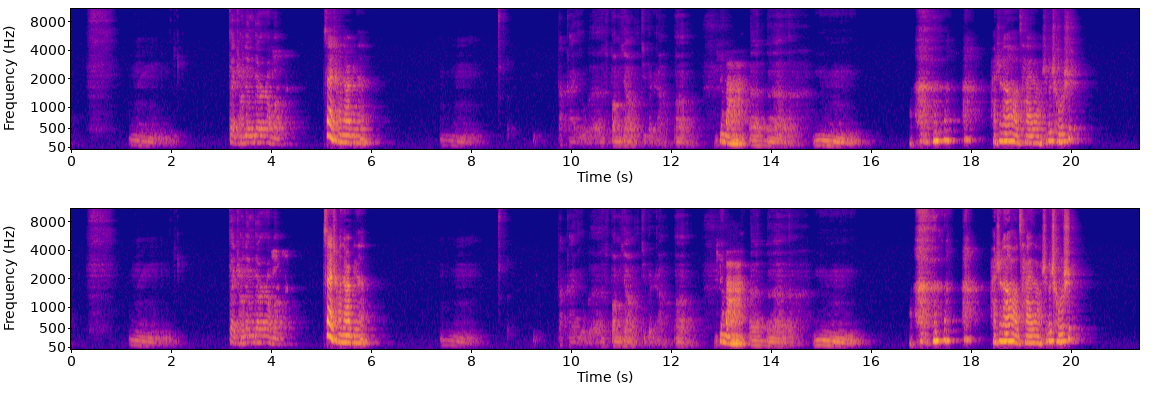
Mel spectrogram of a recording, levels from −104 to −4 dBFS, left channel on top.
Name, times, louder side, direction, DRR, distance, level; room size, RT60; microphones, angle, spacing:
voice 1, 0.3-0.8 1.2-2.1 3.2-4.2 7.4-8.1 9.8-13.1 13.6-15.8, equal, 15° left, -5 dB, 3.8 m, -45 dB
voice 2, 5.1-5.9 13.0-13.5 16.9-18.0 18.4-20.0, right 4 dB, 70° right, 8 dB, 0.6 m, -30 dB
17.0 x 11.0 x 3.5 m, 0.83 s
head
